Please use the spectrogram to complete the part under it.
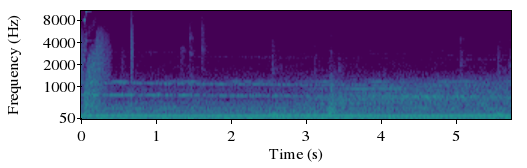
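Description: Quiet electronic game music hums steadily.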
